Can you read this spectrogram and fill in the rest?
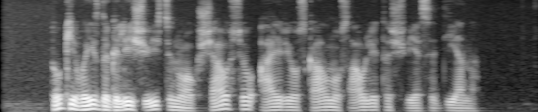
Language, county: Lithuanian, Marijampolė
